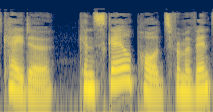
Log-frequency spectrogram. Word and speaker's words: KEDA: KEDA, pronounced Kater, can scale pods from event sources.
